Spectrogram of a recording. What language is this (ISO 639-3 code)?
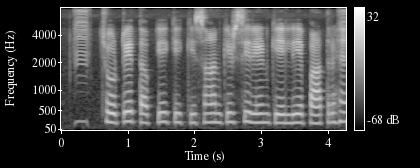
hin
